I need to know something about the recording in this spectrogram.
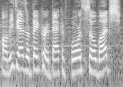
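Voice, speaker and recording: A woman's voice: mid-range voice, steady tone, normal speed, a bit bright, soft background music. A woman game streamer giving casual, slangy, exclamatory live reactions as she plays.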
